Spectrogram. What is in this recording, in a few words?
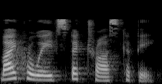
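"microwave spectroscopy", English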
